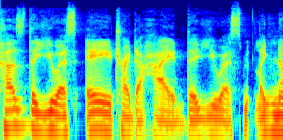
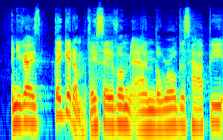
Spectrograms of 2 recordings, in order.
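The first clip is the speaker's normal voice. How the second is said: usual speaking voice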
